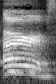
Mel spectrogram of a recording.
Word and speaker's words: herbs: But we're going to be talking about herbs. Herbs. Well, depending on where you are, that could be correct. Herbs in England, I believe, and then herbs here. The H is silent.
